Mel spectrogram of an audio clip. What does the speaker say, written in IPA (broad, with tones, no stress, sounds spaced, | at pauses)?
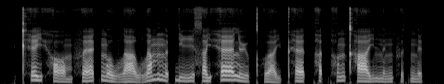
kʰ e˧ j h ɔː˨˩ m f ɛː˨˥ k̚ m o˨˩ w l aː˨˩ w l ɐ˥ m n̪ ɵ˨˥ t̚ j iː˨˧ s ɐ˧ j h ɛː˥ l yː˨ kʷʰ aː˨˩ j pʰ ɛː˧ t̚ h ɐ˥ t̚ h ʊ˥ ŋ kʰ aː˧ j n̪ ɪ˨ ŋ f ɪ˧ k̚ n̪ ɪ˧ k̚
